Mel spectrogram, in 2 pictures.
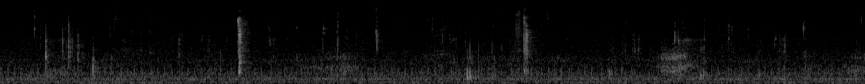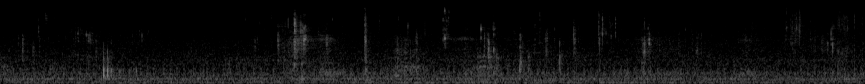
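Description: A child biting into and chewing boiled corn on the cob, close up: scattered short sharp clicks and wet mouth smacks at an irregular pace, the sharpest click about two seconds in.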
